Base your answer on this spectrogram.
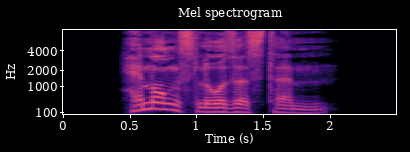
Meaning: strong dative masculine/neuter singular superlative degree of hemmungslos
- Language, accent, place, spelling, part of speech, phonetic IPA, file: German, Germany, Berlin, hemmungslosestem, adjective, [ˈhɛmʊŋsˌloːzəstəm], De-hemmungslosestem.ogg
